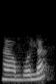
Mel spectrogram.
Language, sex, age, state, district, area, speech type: Marathi, female, 30-45, Maharashtra, Akola, urban, conversation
